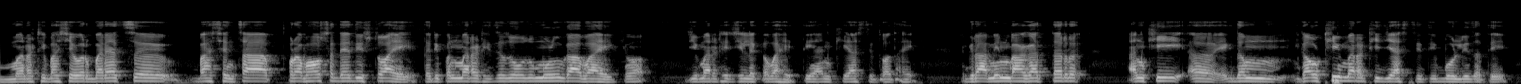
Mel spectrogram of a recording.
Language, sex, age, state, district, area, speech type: Marathi, male, 30-45, Maharashtra, Osmanabad, rural, spontaneous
